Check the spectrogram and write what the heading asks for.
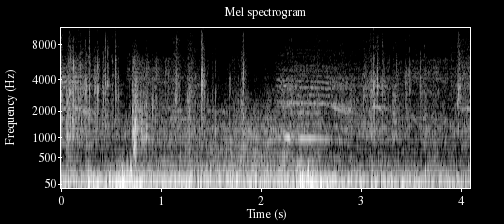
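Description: Farm animals calling in the distance, faint short calls over a steady low rumble, with a few light clicks.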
